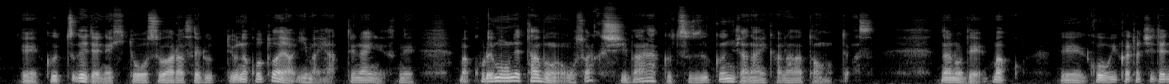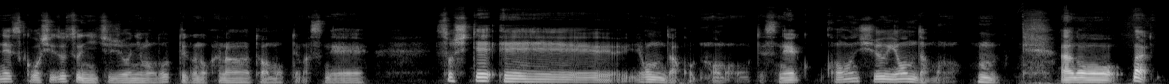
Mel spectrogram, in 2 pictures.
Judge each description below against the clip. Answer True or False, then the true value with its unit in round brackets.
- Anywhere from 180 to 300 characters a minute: False (330 characters per minute)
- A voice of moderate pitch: False (105 Hz)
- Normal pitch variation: True (4.2 semitones)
